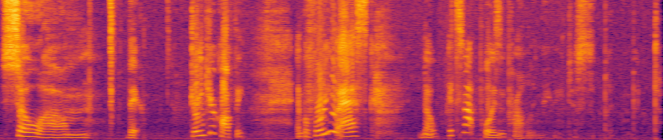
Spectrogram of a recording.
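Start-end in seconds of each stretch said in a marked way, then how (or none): 5.1-6.6 teasing whisper. Acted. Scientist teasing her trapped guest about the coffee, sly whisper. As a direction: drop to a sly whisper after the joke.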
